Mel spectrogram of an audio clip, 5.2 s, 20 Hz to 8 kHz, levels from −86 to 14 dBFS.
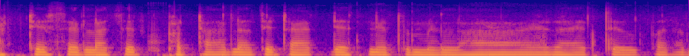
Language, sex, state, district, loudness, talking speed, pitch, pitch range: Hindi, male, Odisha, Malkangiri, -19 LUFS, 105 wpm, 125 Hz, 120-125 Hz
